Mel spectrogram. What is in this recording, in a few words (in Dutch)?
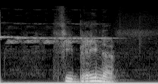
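"fibrine", Dutch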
